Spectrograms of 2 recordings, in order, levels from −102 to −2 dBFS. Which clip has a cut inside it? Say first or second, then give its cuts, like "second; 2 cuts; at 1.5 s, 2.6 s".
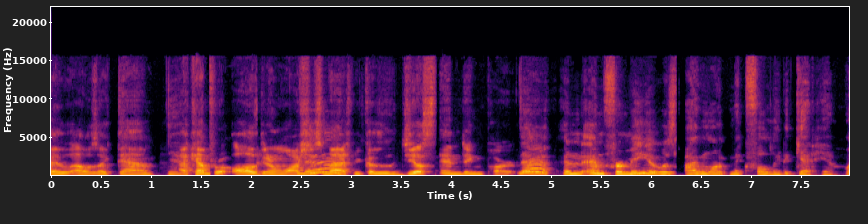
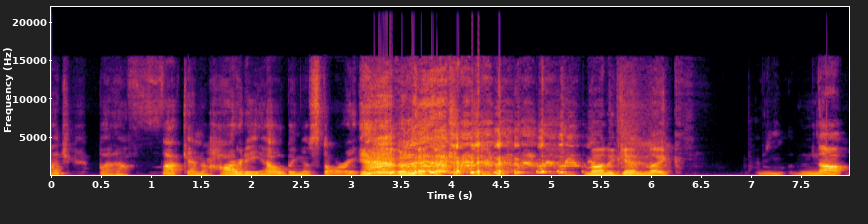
first; 6 cuts; at 1.1 s, 1.6 s, 2.1 s, 3.8 s, 5.0 s, 6.2 s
